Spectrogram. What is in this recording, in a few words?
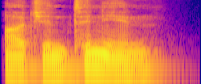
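"argentinian", British English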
